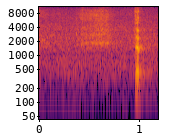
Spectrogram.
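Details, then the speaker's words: A single short, sharp involuntary throat sound after near silence with faint room noise; the speaker apologizes for having the hiccups; hiccup. "Excuse me, I got the hiccups."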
